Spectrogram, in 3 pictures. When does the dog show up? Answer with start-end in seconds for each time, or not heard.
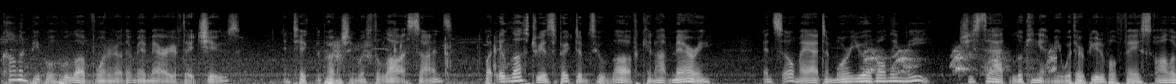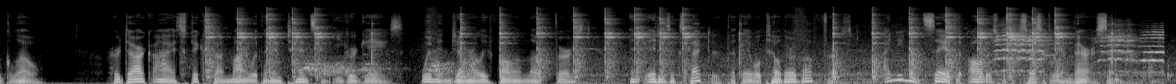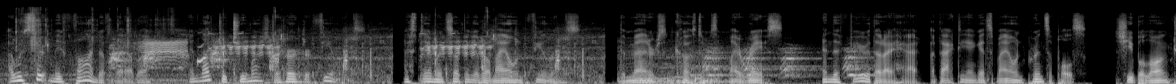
3.3-5.2, 8.6-10.6, 14.8-16.6, 24.6-26.4, 30.4-32.3.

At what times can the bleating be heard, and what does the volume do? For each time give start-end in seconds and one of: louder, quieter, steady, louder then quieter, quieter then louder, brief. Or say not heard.
21.6-31.2 steady.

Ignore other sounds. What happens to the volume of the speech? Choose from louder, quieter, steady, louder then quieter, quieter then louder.
steady.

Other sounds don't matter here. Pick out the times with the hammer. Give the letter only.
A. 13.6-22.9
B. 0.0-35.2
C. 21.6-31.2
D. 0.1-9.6
A.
